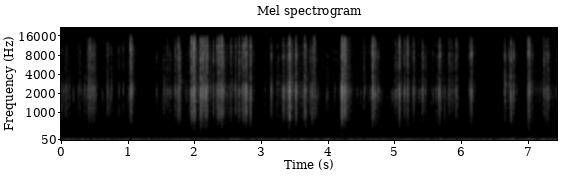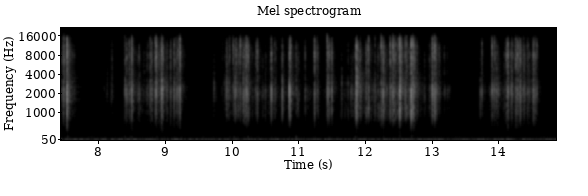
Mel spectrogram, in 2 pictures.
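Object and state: Glass decorative pebbles.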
